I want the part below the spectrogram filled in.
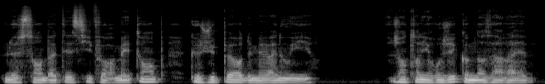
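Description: A man giving a steady, measured reading of a crime novel as an audiobook narrator. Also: on the low side.

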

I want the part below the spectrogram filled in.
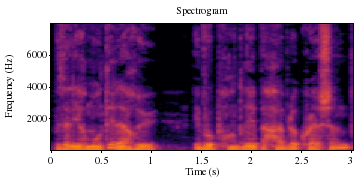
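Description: A man reading a storybook, voicing an anxious older woman, the scientist's wife, in a fretful, hushed way. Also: medium pitch, fairly quick, slightly rough, close to an everyday voice.

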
